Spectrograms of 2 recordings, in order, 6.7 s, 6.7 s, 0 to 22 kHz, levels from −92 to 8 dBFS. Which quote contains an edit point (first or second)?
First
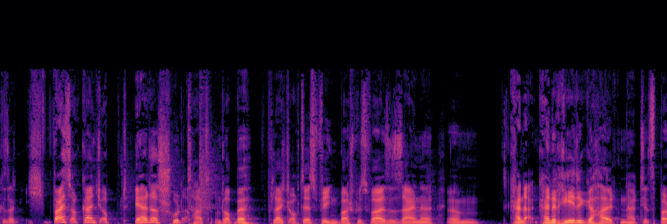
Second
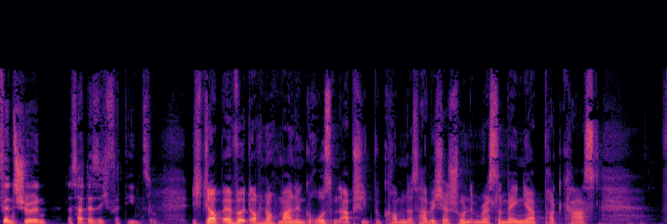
first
